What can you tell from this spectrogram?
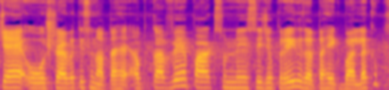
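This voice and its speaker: A woman's voice: mid-range voice, normal speed. A woman teacher reading a Sanskrit text and explaining it line by line for her students. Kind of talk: Sanskrit lesson explained in Hindi.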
